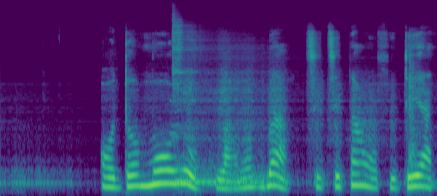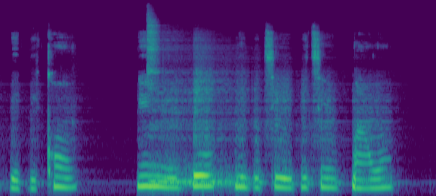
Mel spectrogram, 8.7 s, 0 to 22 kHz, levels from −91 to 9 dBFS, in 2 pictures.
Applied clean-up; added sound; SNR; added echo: neural mask model RNNoise.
